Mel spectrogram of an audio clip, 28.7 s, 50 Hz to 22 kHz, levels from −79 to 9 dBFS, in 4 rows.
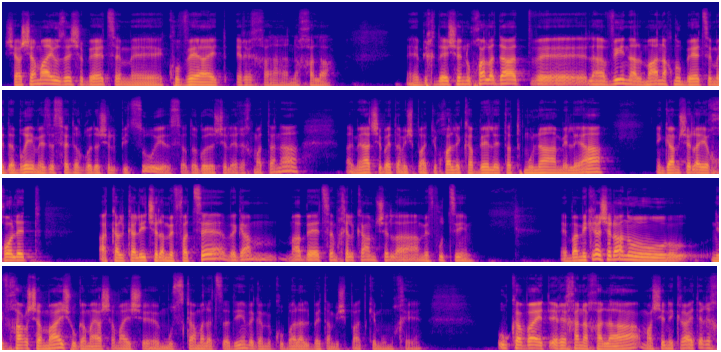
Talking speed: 155 wpm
